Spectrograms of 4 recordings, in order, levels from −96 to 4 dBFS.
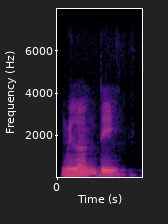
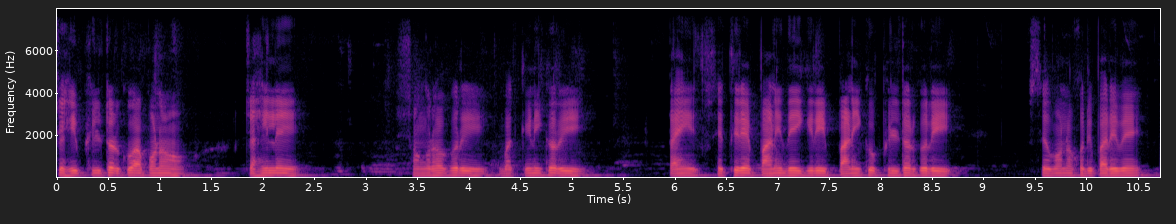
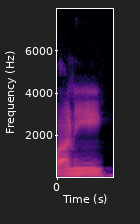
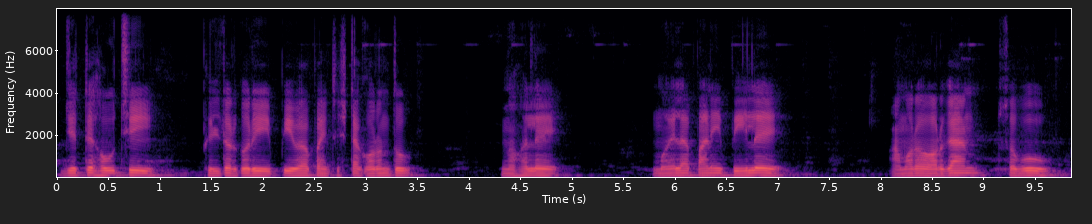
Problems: none marked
